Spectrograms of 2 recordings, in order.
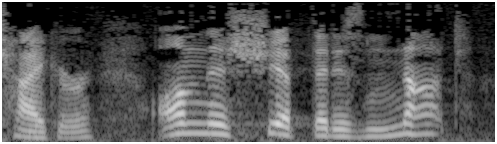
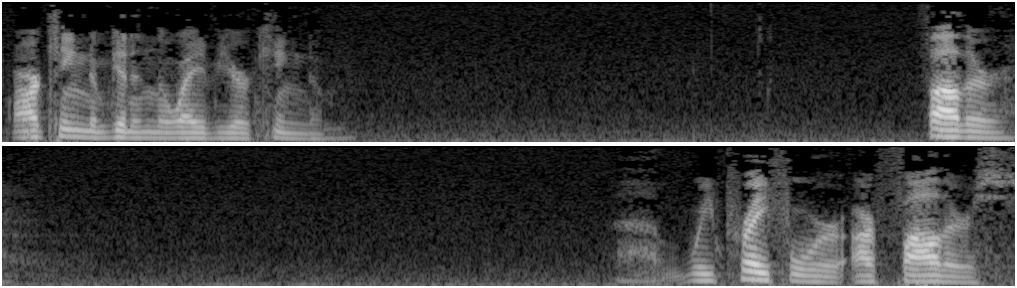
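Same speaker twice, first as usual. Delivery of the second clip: prayer; 6 semitones lower than usual. Acted. Leads congregation in prayer.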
